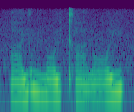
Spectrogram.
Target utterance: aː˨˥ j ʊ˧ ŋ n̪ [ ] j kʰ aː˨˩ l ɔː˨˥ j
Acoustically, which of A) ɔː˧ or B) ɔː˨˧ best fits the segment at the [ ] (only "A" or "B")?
B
